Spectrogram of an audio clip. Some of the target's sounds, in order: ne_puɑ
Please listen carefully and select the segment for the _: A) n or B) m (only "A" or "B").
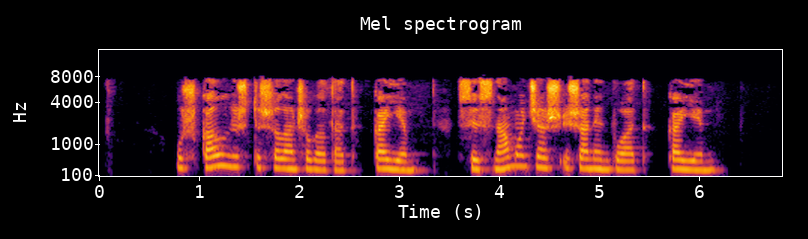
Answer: A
